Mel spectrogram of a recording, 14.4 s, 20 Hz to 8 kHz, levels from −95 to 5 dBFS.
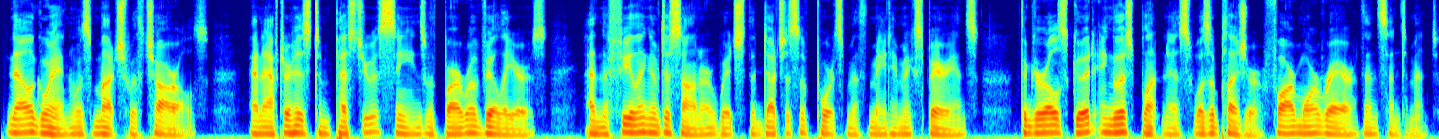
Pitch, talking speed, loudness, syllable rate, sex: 95 Hz, 165 wpm, -19 LUFS, 4.8 syllables/s, male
